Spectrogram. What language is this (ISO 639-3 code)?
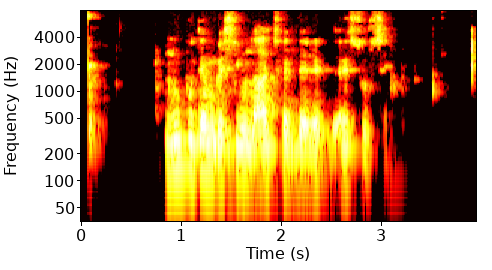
ron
